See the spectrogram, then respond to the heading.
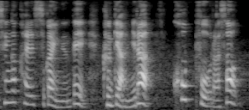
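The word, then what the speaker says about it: קוף: 있습니다 어 그리고 이것은 코프 이렇게 해서 어 크 발음입니다 우리가 필요 좀 비싸게 생겼잖아요 그래서 풉 얼음 일 것이라고 이렇게 생각할 수가 있는데 그게 아니라 코프 후라서 큼 아름 이라고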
